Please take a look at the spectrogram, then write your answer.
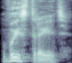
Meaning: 1. to build 2. to line up, to draw up, to form up 3. to arrange 4. to build, to develop
- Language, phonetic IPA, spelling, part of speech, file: Russian, [ˈvɨstrəɪtʲ], выстроить, verb, Ru-выстроить.ogg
